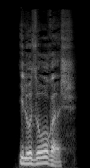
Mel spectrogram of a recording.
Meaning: 1. illusory (resulting from an illusion, not real) 2. unrealistic, pointless (very unlikely to come about and not worth counting on; of plans and future events)
- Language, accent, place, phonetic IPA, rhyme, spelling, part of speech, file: German, Germany, Berlin, [ɪluˈzoːʁɪʃ], -oːʁɪʃ, illusorisch, adjective, De-illusorisch.ogg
